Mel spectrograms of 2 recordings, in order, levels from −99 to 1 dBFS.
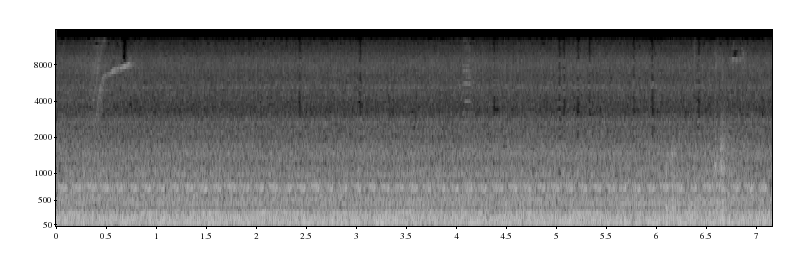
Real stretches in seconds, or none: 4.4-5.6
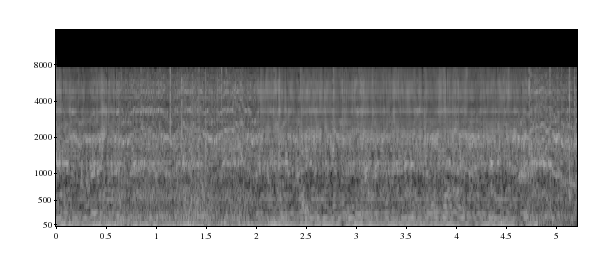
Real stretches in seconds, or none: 0.6-2.0; 4.7-5.2

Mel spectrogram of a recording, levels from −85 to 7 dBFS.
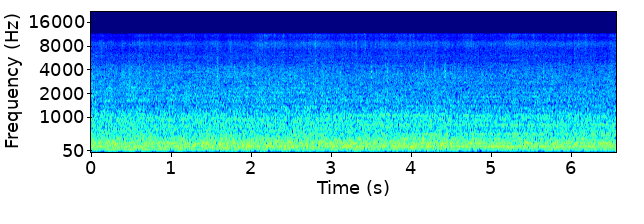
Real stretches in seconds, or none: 0.0-1.2; 2.0-2.5; 3.1-6.6

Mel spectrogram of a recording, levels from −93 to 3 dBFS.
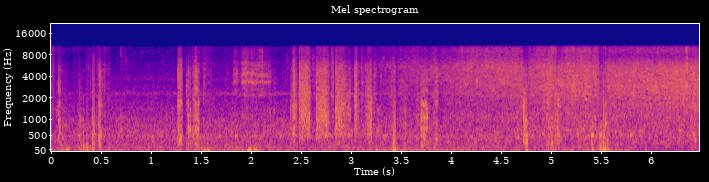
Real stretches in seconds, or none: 0.0-6.5

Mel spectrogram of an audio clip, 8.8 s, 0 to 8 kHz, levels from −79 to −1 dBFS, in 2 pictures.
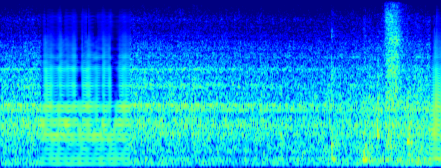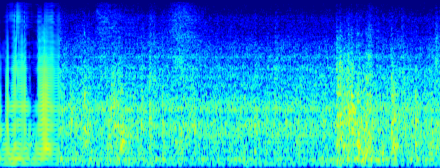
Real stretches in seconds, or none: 0.0-0.4; 1.3-4.3; 5.0-8.8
